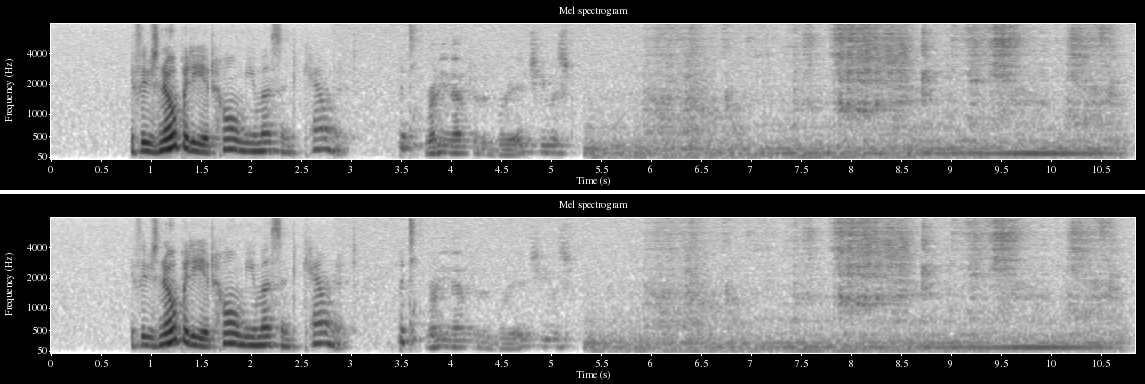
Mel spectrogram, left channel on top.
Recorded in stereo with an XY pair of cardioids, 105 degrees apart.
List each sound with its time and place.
0.8 s a woman speaking: 50° left, 0.7 m; by 3.6 s 50° right, 2.5 m
3.7 s a man speaking: 60° left, 6 m
5.3 s chewing: 10° left, 7.5 m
